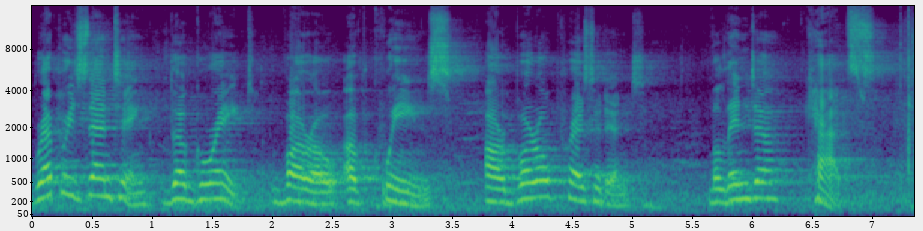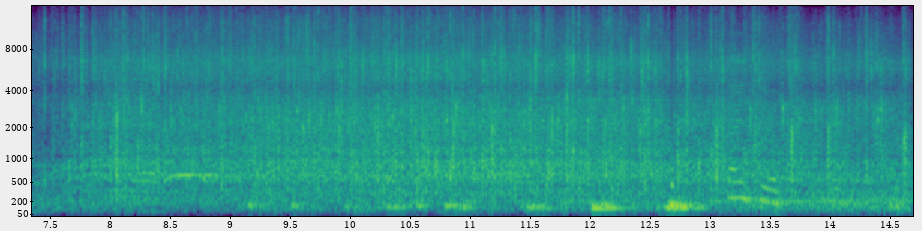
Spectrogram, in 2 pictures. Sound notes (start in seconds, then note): 7.2 audience applauding; 7.3 audience cheering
